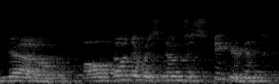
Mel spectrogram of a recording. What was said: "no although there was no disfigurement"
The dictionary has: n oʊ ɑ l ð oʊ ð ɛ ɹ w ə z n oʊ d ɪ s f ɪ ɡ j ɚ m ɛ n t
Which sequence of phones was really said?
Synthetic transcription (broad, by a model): n oʊ ɑ l ð oʊ ð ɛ ɹ w ə z n oʊ d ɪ s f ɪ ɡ j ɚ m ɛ n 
